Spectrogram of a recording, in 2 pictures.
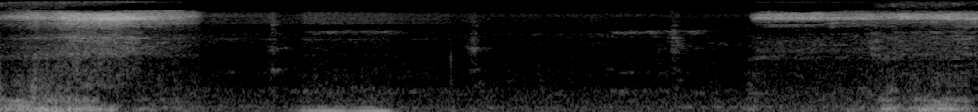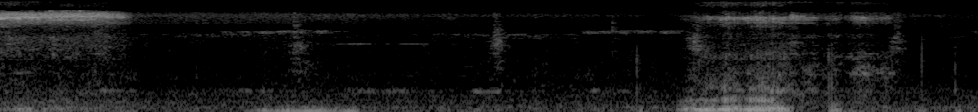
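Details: Soft, rhythmic, raspy snoring breaths with a steady high background hiss, from a mother dog napping in deep sleep; snoring.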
